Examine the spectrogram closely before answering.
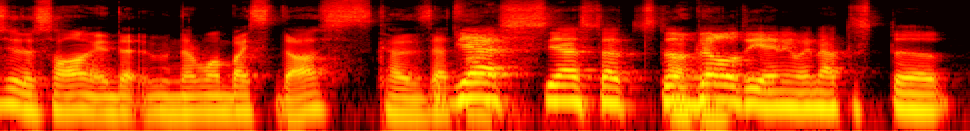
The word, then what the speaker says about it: Bites the Dust: Zadusto. You gotta say it right. Bites the dust.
